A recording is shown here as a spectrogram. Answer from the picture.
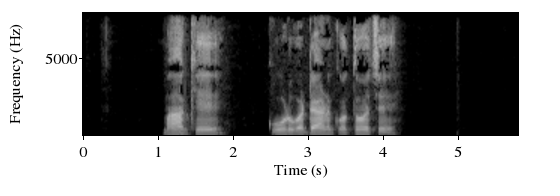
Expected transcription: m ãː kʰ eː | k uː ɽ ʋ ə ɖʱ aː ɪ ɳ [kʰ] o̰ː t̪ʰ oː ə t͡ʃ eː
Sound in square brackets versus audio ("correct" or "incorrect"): incorrect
